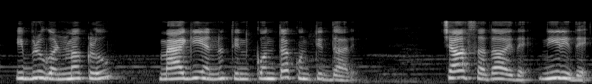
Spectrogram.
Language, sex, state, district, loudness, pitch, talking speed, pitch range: Kannada, female, Karnataka, Koppal, -17 LUFS, 265 Hz, 100 wpm, 250-280 Hz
